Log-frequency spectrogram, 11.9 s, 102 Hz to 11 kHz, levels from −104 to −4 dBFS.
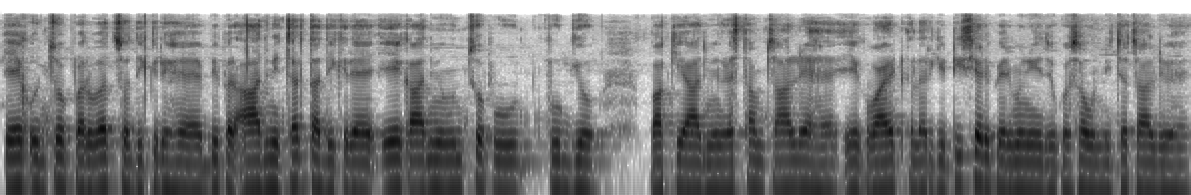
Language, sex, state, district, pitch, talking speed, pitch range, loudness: Hindi, male, Rajasthan, Nagaur, 115 Hz, 195 wpm, 115-120 Hz, -18 LUFS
